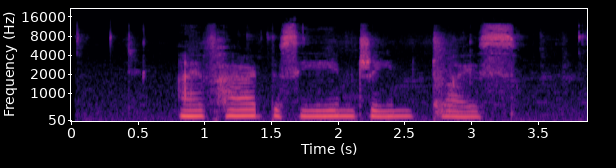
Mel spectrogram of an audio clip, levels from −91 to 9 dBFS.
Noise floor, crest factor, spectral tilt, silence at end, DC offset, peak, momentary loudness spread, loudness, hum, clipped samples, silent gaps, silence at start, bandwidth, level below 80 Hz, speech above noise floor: -59 dBFS; 20 dB; -4 dB/octave; 0 s; under 0.1%; -16 dBFS; 6 LU; -33 LUFS; none; under 0.1%; none; 0.45 s; 13 kHz; -66 dBFS; 26 dB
